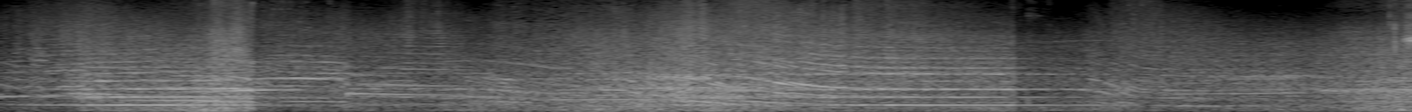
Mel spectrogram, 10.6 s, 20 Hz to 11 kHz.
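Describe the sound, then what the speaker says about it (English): Race car engine in the F1 Manager 22 game on the Zandvoort circuit, an Aston Martin with an engine fault, giving steady layered harmonic whines that rise and fall in pitch with revs, with brief dips near two and eight seconds. "Still got that weird engine noise issue on Vesti."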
